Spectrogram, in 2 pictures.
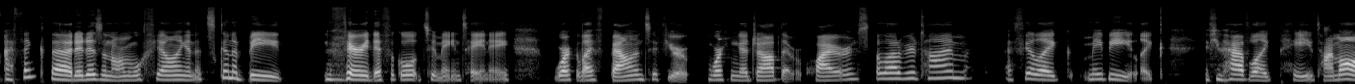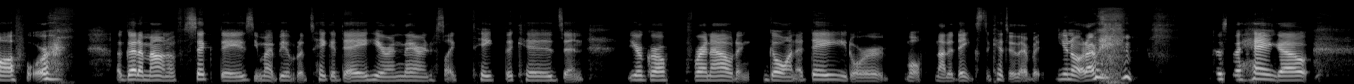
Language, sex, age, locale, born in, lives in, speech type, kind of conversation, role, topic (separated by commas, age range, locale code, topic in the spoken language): English, female, 20-24, en-US, United States, United States, conversation, advice, advisor, How can I stop feeling guilty and connect more with my family despite a busy schedule?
